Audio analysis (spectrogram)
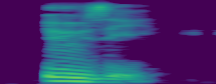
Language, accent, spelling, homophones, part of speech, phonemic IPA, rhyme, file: English, Canada, uzi, oozy, noun, /ˈuːzi/, -uːzi, En-ca-uzi.oga
- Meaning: A type of compact submachine gun, having a caliber of 9 millimeters with ammunition housed in the grip of the weapon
